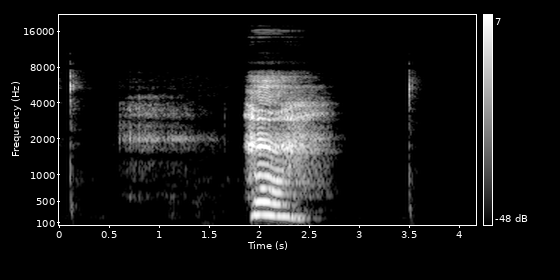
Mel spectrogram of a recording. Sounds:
Sigh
